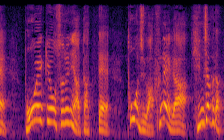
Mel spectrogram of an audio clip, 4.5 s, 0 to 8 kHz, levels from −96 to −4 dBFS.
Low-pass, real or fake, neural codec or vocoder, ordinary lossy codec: 7.2 kHz; real; none; AAC, 32 kbps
